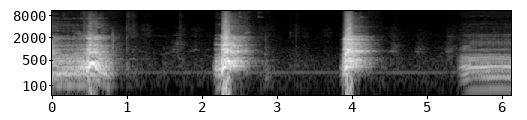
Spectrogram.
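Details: A roughly one-year-old male German Shepherd gives three deep, harsh barks about two seconds apart, warning off a girl dropping off the newspaper on his turf; he was also growling, barely audible.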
